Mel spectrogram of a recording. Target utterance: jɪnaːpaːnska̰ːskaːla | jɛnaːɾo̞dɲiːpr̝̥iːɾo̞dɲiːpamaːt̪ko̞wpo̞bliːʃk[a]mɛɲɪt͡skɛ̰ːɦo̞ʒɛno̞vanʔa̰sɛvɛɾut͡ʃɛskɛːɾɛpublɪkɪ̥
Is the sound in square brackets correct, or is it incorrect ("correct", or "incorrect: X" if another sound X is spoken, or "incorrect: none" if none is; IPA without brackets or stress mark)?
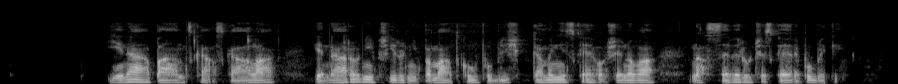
correct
